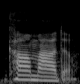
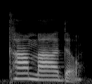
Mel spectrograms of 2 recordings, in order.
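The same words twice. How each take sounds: The two takes are said the same way.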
